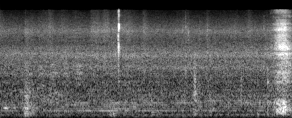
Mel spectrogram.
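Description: Steady room hiss with a faint low hum, broken by one sharp click a little under two seconds in.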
